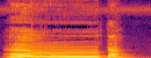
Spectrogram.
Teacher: اخفا کا قاعدہ، نون ساکن کے بعد حروف اخفا کے 15 حرفوں میں سے تا آیا، گنہ کر کے پڑھیں گے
